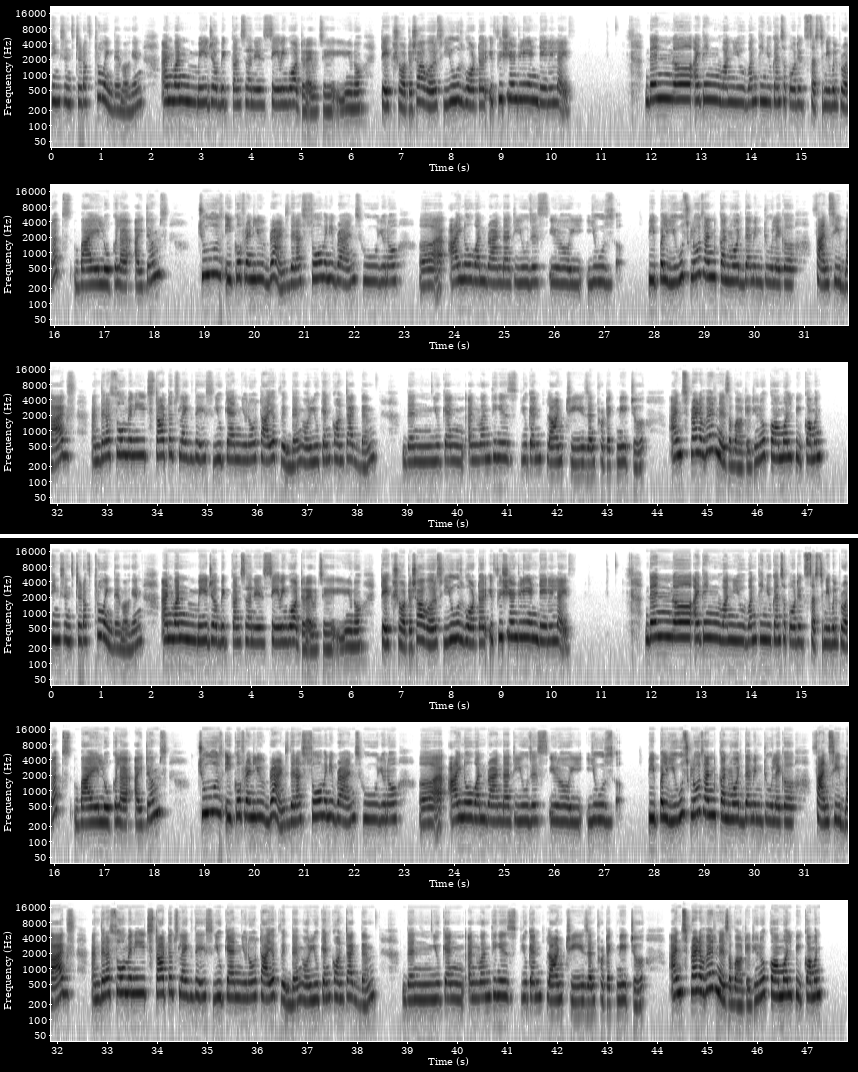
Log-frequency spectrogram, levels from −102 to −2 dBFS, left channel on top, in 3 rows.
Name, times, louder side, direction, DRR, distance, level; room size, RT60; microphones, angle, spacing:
voice 1, 0.0-10.4 11.6-18.2 18.9-23.0 23.3-27.3 27.9-30.9 31.2-32.3 32.7-38.4 38.9-43.7 44.3-47.3, right 4 dB, 35° right, 0.4 m, -21 dB
5.2 x 2.3 x 2.6 m
head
